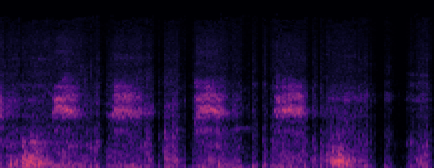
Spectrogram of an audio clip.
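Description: A bird calling four times in a row: short calls about three-quarters of a second apart, over a low rumble.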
